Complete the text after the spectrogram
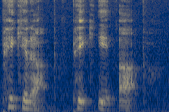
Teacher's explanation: pick it up we say pick it up pick it up so the t is not really pronounced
